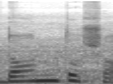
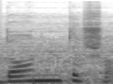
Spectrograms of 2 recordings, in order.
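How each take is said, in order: The two takes are said the same way.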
